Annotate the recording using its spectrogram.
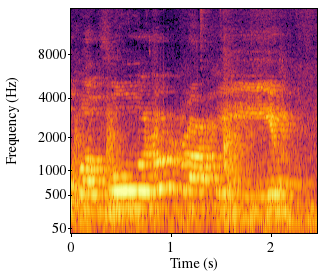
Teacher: dengan mentasydidkan ke dalam salah satu huruf idgham dengan suara yang tidak mendengung. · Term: idgham bilahuna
